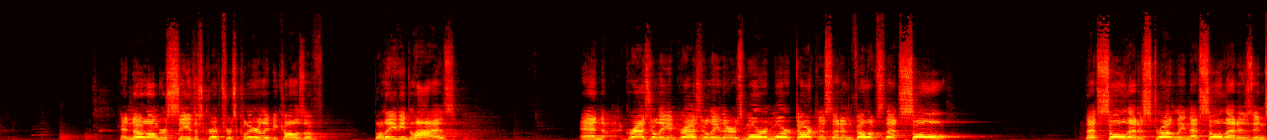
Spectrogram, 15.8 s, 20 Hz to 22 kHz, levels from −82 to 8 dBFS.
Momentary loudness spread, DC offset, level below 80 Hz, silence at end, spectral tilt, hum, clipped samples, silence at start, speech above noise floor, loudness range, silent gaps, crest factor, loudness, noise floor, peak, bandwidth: 11 LU; under 0.1%; -64 dBFS; 0 s; -2 dB/octave; none; under 0.1%; 1.5 s; 43 dB; 5 LU; none; 16 dB; -20 LUFS; -63 dBFS; -6 dBFS; 18.5 kHz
